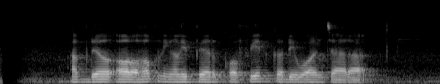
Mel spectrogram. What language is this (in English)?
Sundanese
